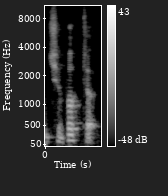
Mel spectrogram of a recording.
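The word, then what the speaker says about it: Kjipuktuk: right start newcomer services conducts business in chibuktuk which is how you say halifax and the migma language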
